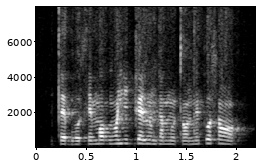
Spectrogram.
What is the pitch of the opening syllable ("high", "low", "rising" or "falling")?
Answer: low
